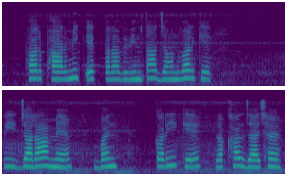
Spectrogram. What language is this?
Maithili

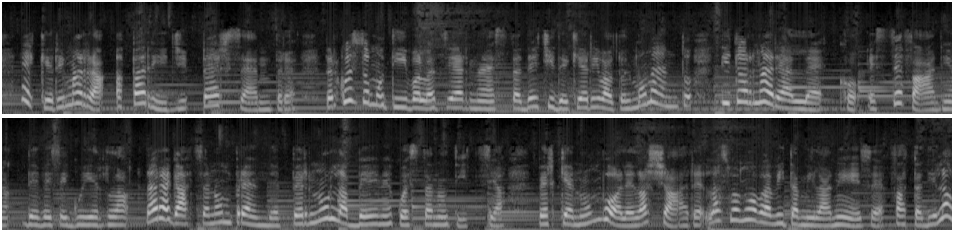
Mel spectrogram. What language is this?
Italian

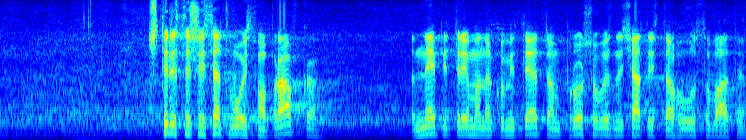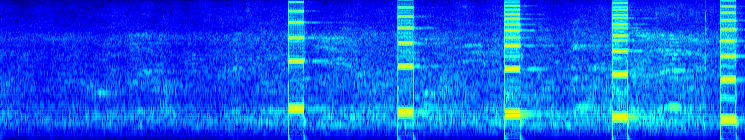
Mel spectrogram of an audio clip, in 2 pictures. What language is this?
Ukrainian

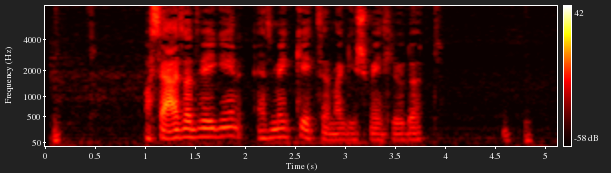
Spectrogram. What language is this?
Hungarian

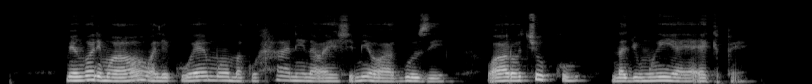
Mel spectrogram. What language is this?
Swahili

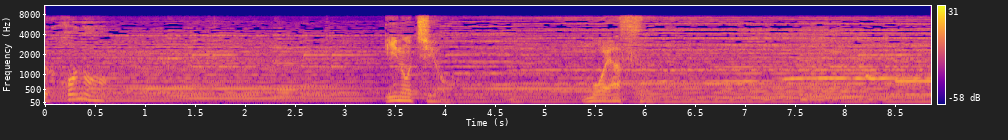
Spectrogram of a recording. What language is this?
Japanese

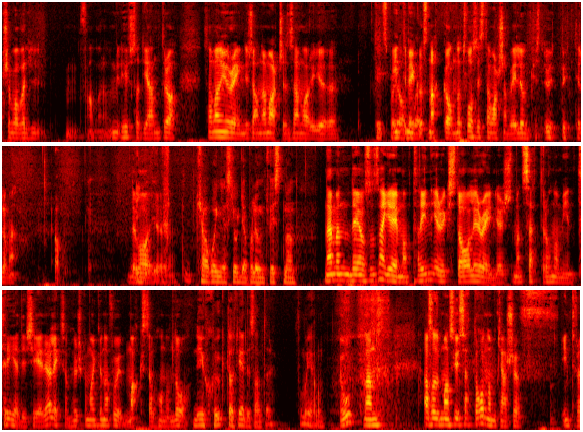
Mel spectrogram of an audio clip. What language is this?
Swedish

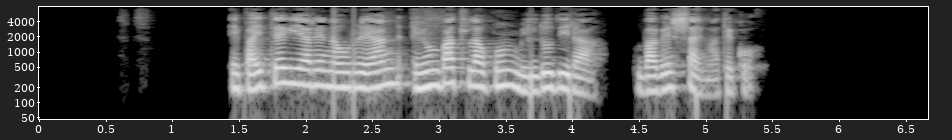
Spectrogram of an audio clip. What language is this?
Basque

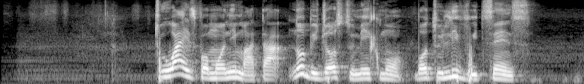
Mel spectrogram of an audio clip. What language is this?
Nigerian Pidgin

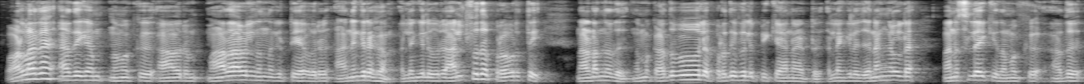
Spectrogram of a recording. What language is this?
Malayalam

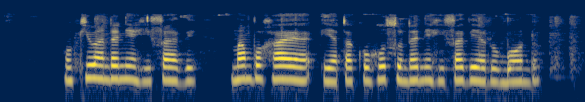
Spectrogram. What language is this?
Swahili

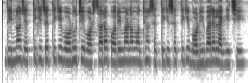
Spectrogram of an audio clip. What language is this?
Odia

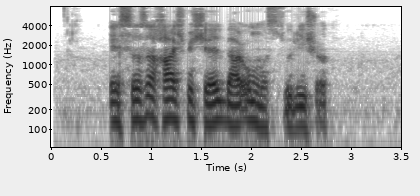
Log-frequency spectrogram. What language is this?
Persian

